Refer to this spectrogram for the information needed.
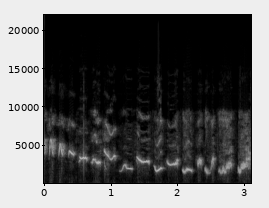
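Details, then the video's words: Caged-bird training recording of a white-rumped shama: continuous rich song of slurred whistles, wavering up and down, loud and varied, with notes delivered in a steady rapid stream. "Ocehan Suara Burung Muraai Batu"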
